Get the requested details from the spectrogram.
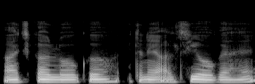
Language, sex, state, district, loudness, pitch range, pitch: Hindi, male, Uttar Pradesh, Hamirpur, -17 LUFS, 110-115 Hz, 110 Hz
